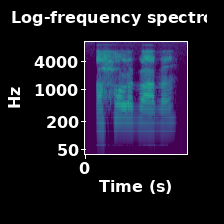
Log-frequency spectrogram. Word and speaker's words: Aholibamah: Oh, a holib Aholibamah. Pronunciation.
